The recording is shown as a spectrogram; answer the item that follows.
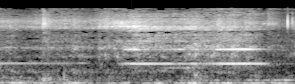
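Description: Freight train tank cars rolling past close by: a steady low rumble of wheels on rail, with a thin high squeal from the wheels coming and going.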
